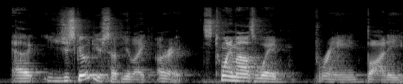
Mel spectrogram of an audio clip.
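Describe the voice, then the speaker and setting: Noticeable background noise accompanies a man speaking at medium pitch and a moderate pace with ordinary pitch variation. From US Northeast, Connecticut (Wethersfield). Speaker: ultra-endurance adventurer and artist. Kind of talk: casual interview conversation. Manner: halting, many fillers and repetitions.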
